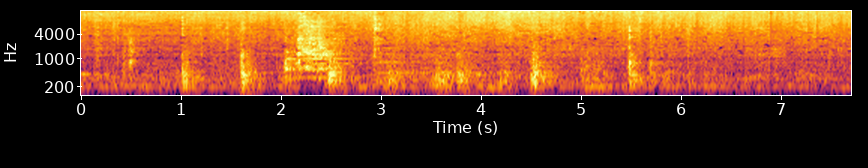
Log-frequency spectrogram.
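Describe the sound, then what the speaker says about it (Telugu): Chopped carrots for a vegetable-roll curry sizzle steadily in hot oil, with repeated scraping strokes of a spoon stirring the pan at close range. "అక్కడ మనం నూనెలో ఇవన్నీ వేసుకొని మనం కూర ప్రిపేర్ చేసుకోవాలి. ఇదిగోండి క్యారెట్ వేస్తున్నాను."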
